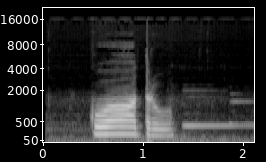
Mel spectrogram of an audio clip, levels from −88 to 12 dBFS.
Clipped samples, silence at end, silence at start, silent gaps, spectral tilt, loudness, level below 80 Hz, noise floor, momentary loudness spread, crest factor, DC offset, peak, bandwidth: under 0.1%; 0.2 s; 0.5 s; none; -8.5 dB/octave; -14 LUFS; -44 dBFS; -37 dBFS; 23 LU; 16 dB; under 0.1%; -2 dBFS; 16.5 kHz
